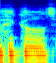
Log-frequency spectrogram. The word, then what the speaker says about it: Hecate: My personal thoughts about sort of things that the Friends of Hecate or Hecate, as Charles always likes to call them, which is a mispronunciation.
